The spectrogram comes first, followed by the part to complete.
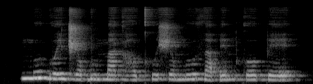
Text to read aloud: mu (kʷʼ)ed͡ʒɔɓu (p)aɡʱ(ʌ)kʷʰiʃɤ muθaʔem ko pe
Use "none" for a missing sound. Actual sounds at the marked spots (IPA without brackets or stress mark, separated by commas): ɡʷ, m, ɒ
